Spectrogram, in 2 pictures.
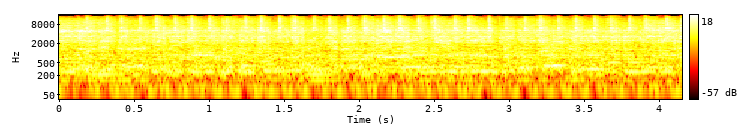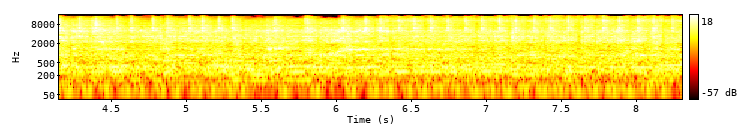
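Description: Death metal band playing live: distorted electric guitar and bass over very fast, even drumming, loud and unbroken.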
